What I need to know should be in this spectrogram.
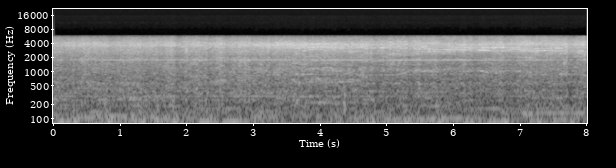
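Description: Loud music with a heavy beat plays over loudspeakers.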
